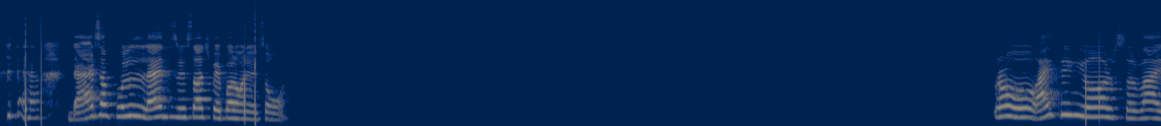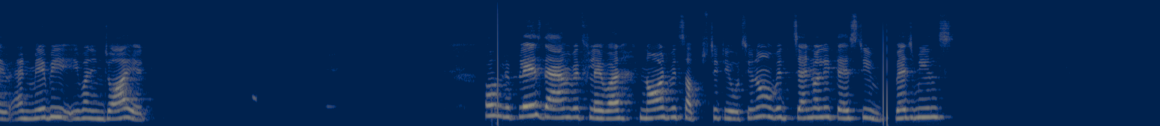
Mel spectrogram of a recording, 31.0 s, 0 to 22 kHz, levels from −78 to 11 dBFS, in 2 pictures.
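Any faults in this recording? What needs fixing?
Loud pops, heard as double pops at 0.34–0.56 s, 3.26–3.42 s, 14.47–14.67 s and 27.25–27.32 s, and as a single pop at 22.11–22.13 s. They peak about 15 to 25 dB above the speech, which continues underneath. The likely cause is a sudden voltage step from a connector, switch, static or driver glitch. Secure and ground all cabling, and avoid plugging or switching anything while recording.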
